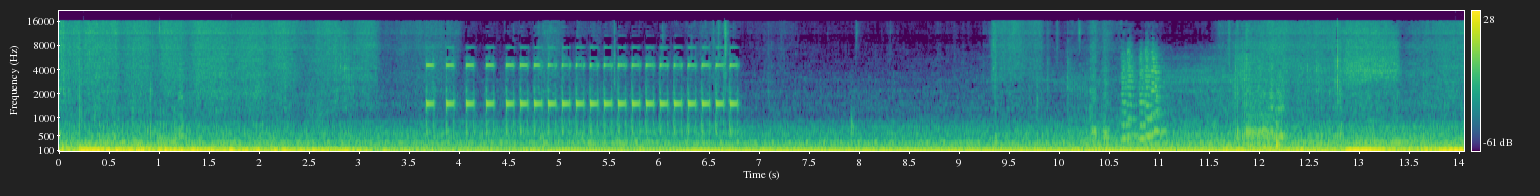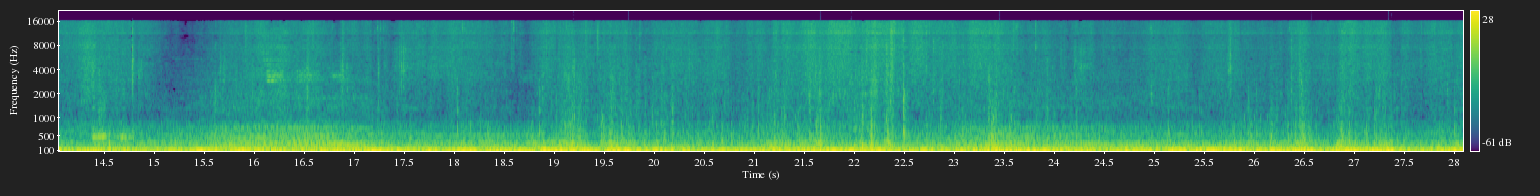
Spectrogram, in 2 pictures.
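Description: Low rumble inside a Ford Endeavour SUV's cabin as it drives over a rough, unpaved gravel road, tyre and suspension noise rising and falling with the bumps. A pulsing high-pitched tone sounds for about three seconds a few seconds in.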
